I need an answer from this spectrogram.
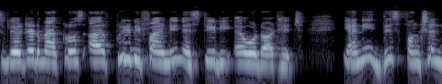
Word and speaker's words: stdio.h: अक्सर लोग इसको stdio.h के बगैर studio.h पढ़ते हैं क्योंकि वो गलत है। stdio.h करेक्ट प्रोनाउंसिएशन है।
